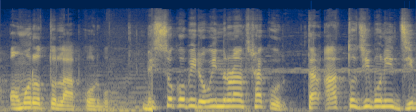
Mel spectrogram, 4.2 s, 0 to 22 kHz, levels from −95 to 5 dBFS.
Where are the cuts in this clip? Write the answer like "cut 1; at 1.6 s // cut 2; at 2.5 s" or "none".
cut 1; at 1.5 s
